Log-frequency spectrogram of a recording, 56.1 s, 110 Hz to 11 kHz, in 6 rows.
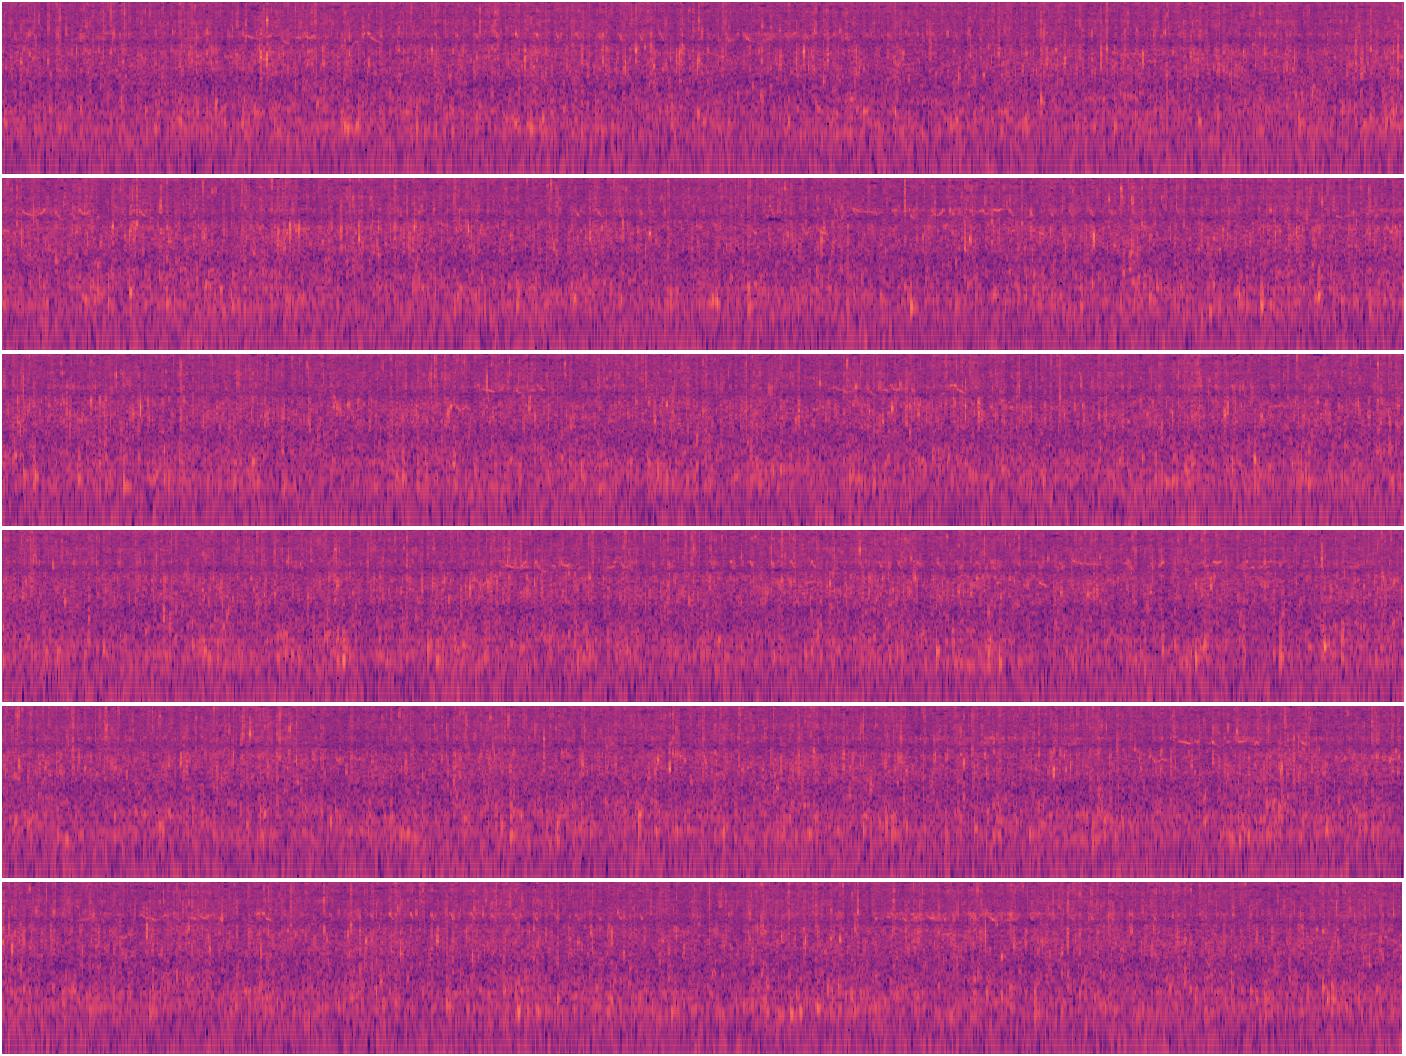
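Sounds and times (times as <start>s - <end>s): river water flowing over rocks: 0.0s - 56.0s.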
